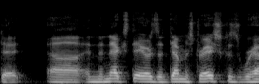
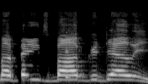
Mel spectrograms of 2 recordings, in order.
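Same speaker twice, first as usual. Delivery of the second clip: very high, folksy country-guy voice; 9 semitones higher, 4 dB louder than usual. Imitating how Bob talks: imitating Bob's country-guy voice. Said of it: "Country guy talks like this".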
